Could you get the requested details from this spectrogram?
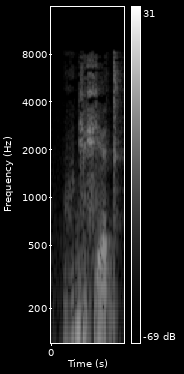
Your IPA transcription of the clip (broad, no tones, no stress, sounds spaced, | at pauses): ṳ bʲ ɑ̤ fʲ ɛ d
